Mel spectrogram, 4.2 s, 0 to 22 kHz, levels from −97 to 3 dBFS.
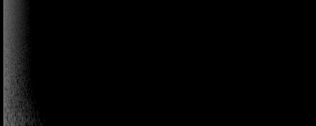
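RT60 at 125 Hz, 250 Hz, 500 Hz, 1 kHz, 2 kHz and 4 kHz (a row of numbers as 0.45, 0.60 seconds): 0.80, 0.75, 0.70, 0.60, 0.55, 0.55 seconds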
